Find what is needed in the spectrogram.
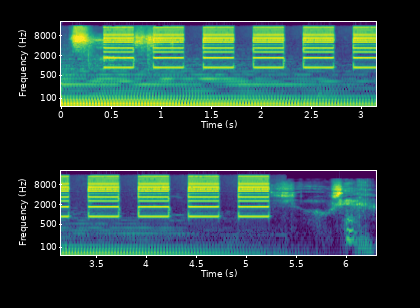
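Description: Electronic alarm clock beeping, about ten short beeps at two a second, stopping about five seconds in. The alarm is going off to wake a sleeper in the early morning.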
